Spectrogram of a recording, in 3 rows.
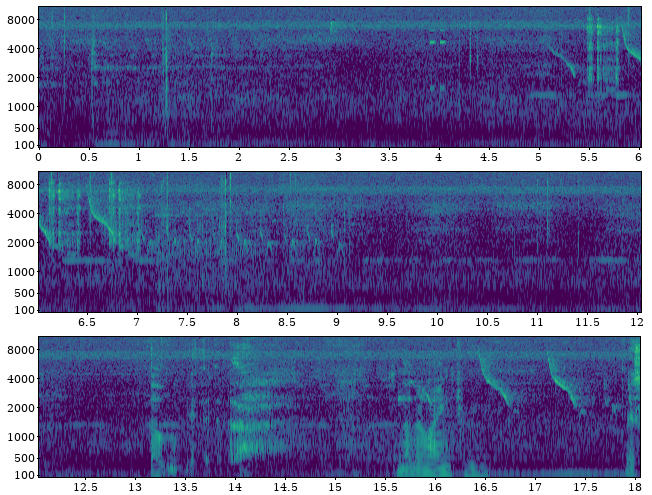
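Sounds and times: songbird singing: 0.0s - 18.0s
steady low hum: 0.0s - 18.0s.

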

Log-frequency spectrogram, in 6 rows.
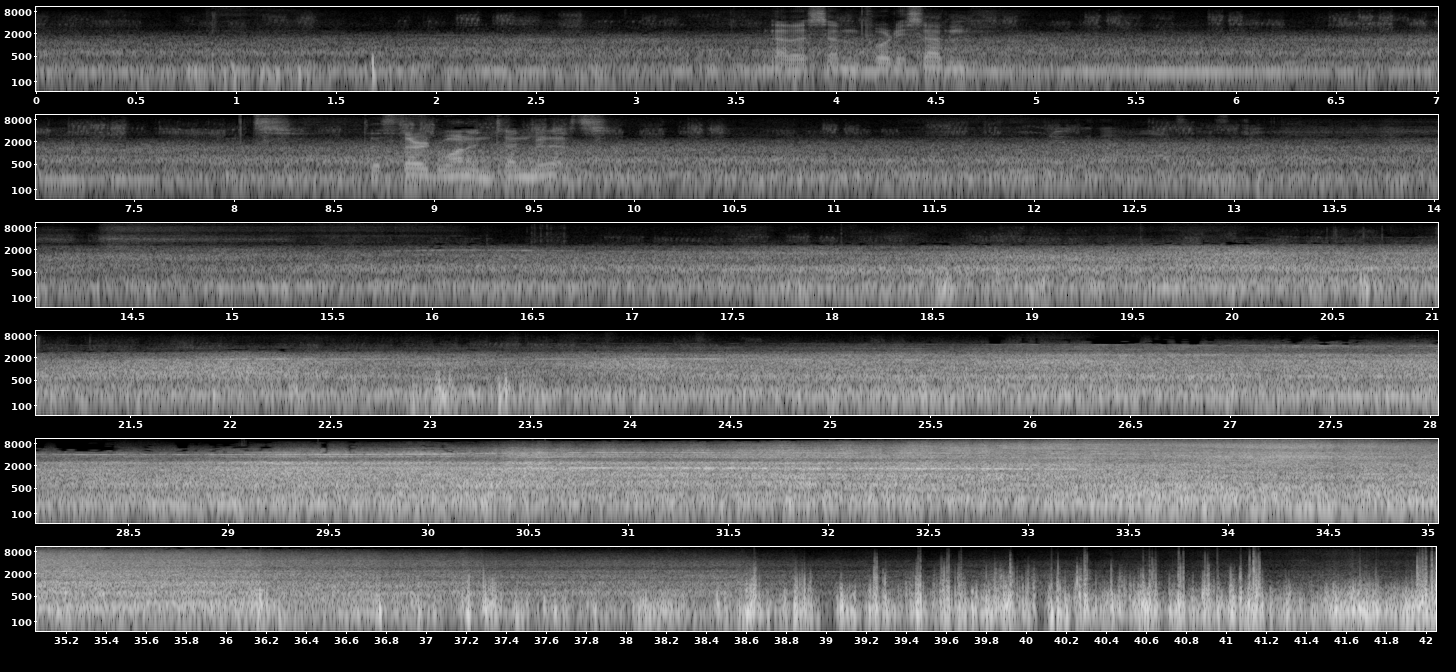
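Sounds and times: jet engines with high whine: 0.0s - 42.0s
wind buffeting microphone: 0.6s - 3.2s, 17.5s - 24.4s, 33.6s - 42.0s.

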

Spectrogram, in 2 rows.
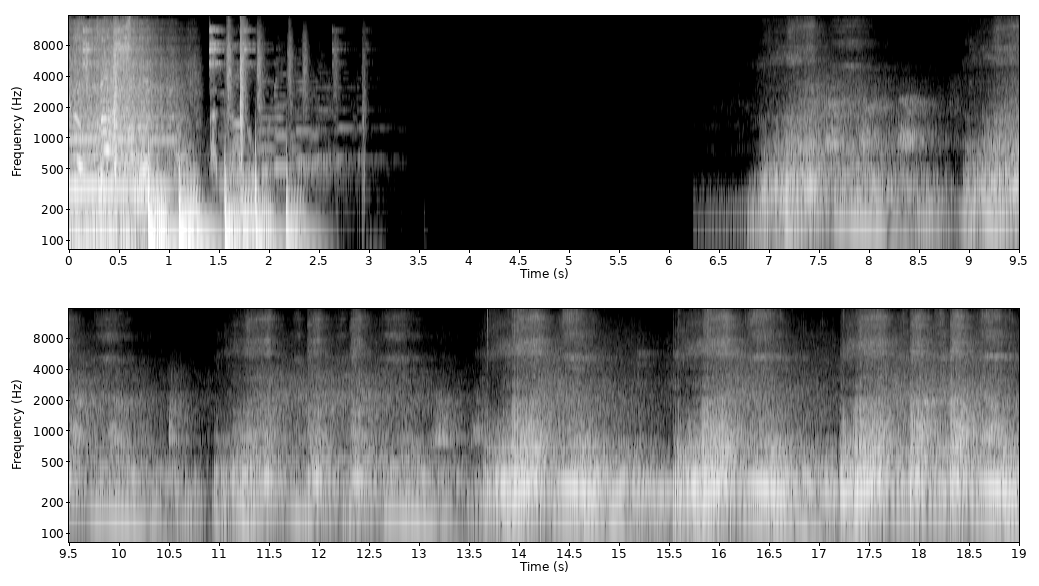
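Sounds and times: car engine revving: 6.3s - 19.0s.

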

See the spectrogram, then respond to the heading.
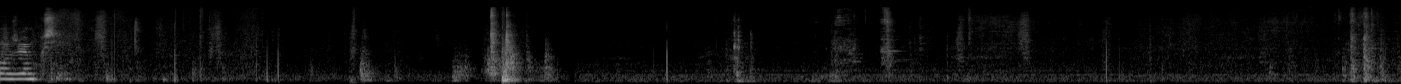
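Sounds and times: faint steady hum: 0.0s - 14.0s
footsteps: 0.5s - 4.6s, 8.4s - 13.4s.

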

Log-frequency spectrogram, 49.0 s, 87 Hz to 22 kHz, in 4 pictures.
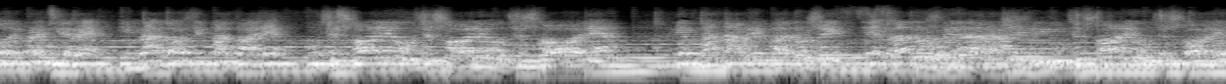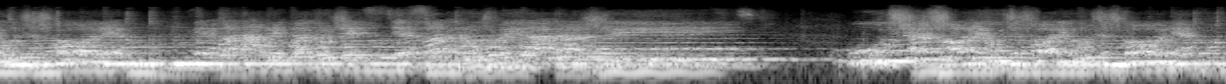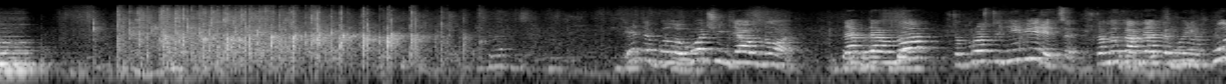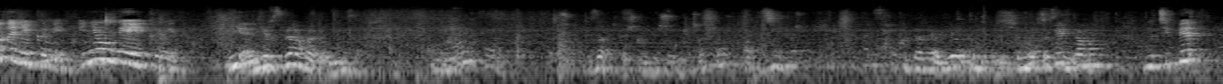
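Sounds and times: children's choir singing: 0.0s - 25.0s
backing music: 0.0s - 25.1s
applause: 25.5s - 29.5s.

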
